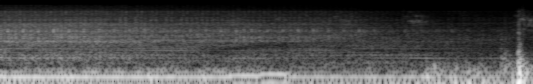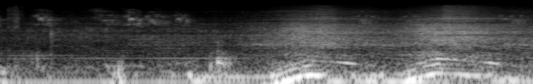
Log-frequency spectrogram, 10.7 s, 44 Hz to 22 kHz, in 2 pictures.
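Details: BMW N20 cold start after new oil pump and timing; cold idle with steady low buzz over engine note plus handling knocks, owner suspects oil pump or balance shaft, unconfirmed.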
